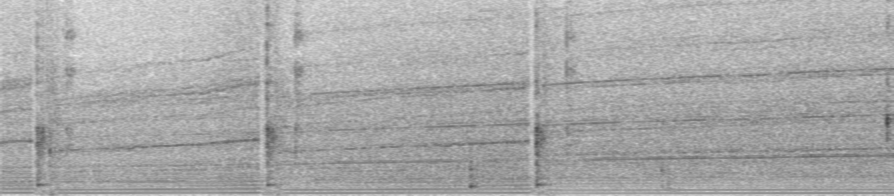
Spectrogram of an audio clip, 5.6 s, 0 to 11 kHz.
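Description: A Rally2 car engine in WRC Generations, driven on tarmac and gravel stages, revs hard through rising gear pulls, with sharp shift breaks about every one and a half seconds and a steady buzzing drone.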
